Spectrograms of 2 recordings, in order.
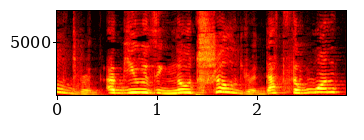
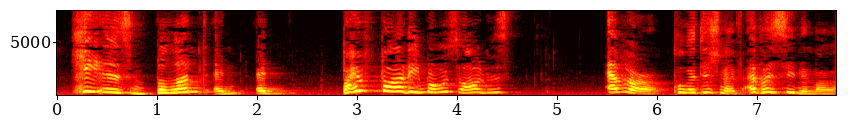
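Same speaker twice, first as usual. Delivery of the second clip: crying, tearful voice; 2 semitones higher than usual. Praising a politician they admire, crying. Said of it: "I cannot believe I'm crying".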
